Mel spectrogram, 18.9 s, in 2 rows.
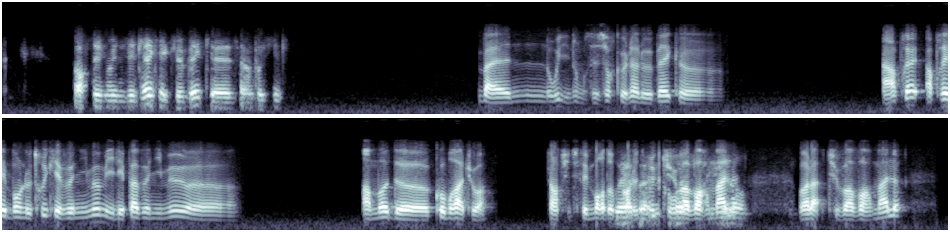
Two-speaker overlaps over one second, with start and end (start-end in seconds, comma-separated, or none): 15.6-16.9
